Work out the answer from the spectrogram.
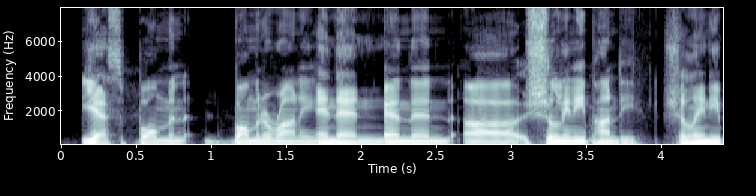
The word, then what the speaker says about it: Boman Irani: Ranveer Singh and Boman Irani. Is that how you say his name? Yes, Boman Irani.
